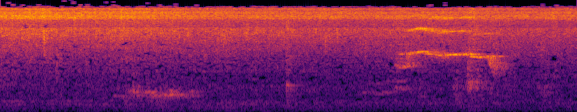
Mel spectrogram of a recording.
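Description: Pieces of katla fish frying in oil in an iron wok, sizzling steadily.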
